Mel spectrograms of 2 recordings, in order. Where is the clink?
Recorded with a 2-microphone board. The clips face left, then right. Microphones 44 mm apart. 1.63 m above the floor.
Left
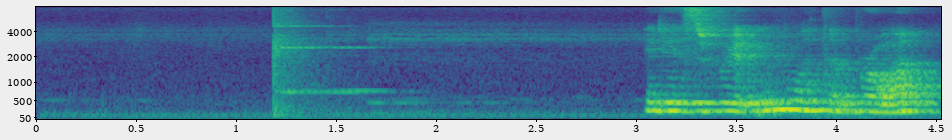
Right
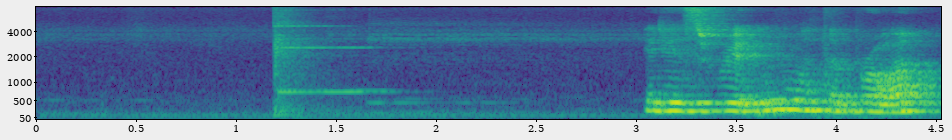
I don't hear a clink.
